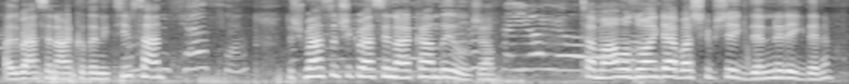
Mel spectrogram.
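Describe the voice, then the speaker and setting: A woman's voice: sits high, fast talker, background noise. A Turkish-accented woman, a mother filming her small child at an outdoor playground, coaxing him along, counting and cheering in a playful way. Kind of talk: casual chat with a toddler.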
